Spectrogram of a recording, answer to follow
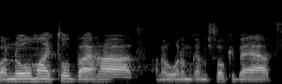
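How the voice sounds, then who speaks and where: A man with a slight French accent speaks at a moderate pace against a quiet background. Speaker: startup co-founder. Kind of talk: interview. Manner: halting, many fillers and repeats.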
